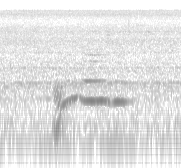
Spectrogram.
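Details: Sleeping dog dreaming of chasing squirrels, giving one short soft whine: a brief low onset then a thin, slightly wavering tone held about half a second, faint against a quiet room.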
